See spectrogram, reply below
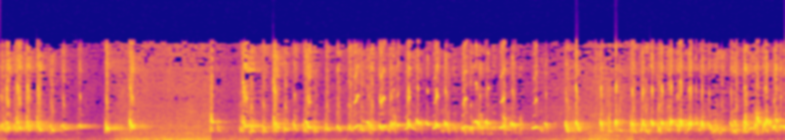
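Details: Contest-simulation mix of a sooty-headed bulbul female calling the male and an excited male: rapid bubbling chatter broken by a brief gap, with thumping low noise at intervals.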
